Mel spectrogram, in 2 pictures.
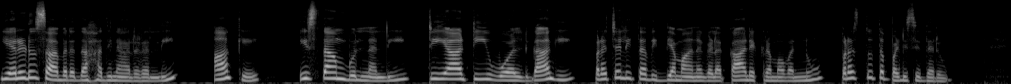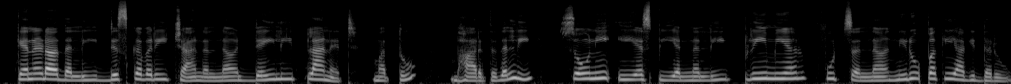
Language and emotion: Kannada, neutral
